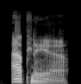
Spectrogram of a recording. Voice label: "apnoea", British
